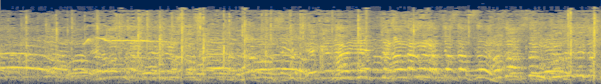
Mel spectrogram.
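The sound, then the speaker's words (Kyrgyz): A crowd noisily greets a woman as she leaves a courtroom. Many voices overlap in loud, excited chatter that runs without a break from start to finish. “Сот залынан чыгып бараткан Сайрагүл Сабытбайды дуулдап тосушту.”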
